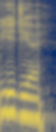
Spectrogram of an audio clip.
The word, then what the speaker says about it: Yu-Gi-Oh!: And I love Yu-Gi-Oh! Or Yu-Gi-Oh! Whatever you want to call How it. do you say it? Yu-Gi-Oh! It's Yu-Gi-Oh. I just said it wrong the first time.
